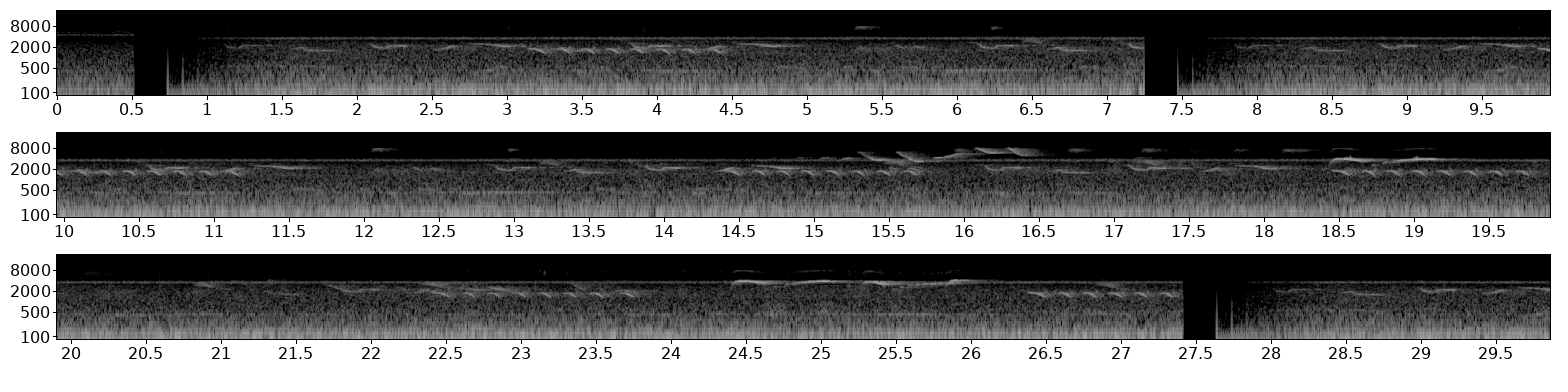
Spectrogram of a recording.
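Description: Birds calling in woodland, heard through a camera trap's microphone. A phrase of short chirps and a brief trill repeats every couple of seconds, with louder, higher calls now and then, over a steady high tone and low background hiss. The sound cuts out briefly three times, where the camera clips are joined.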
